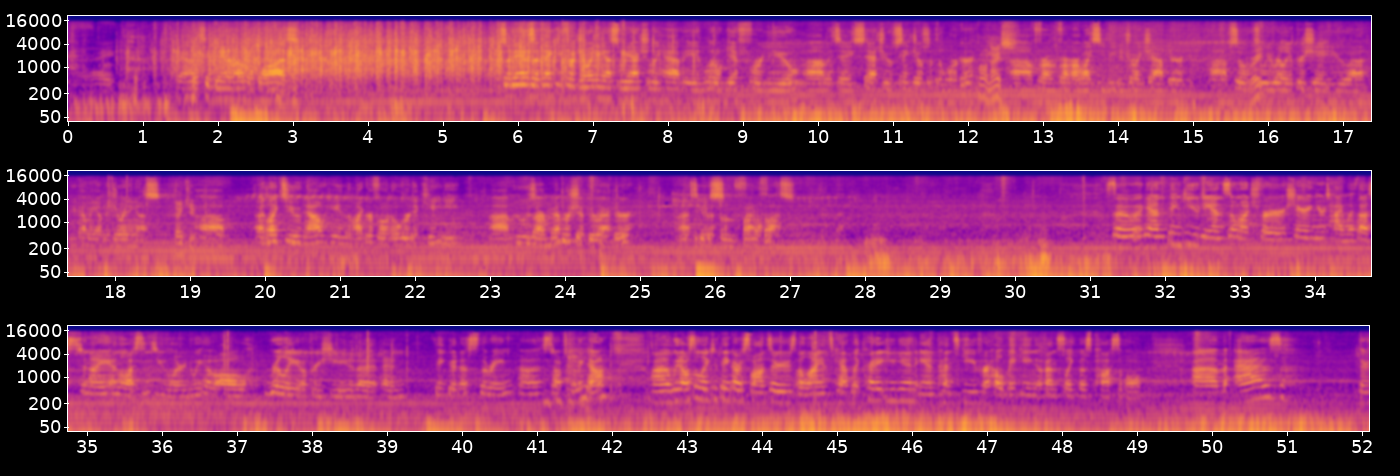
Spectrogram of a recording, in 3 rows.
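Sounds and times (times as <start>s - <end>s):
low rumbling on microphone: 0.0s - 19.9s, 20.8s - 33.4s
steady electrical hum: 0.0s - 52.0s
audience applauding: 0.6s - 8.7s.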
